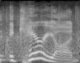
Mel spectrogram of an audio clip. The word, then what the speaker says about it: Icarion: The flying type EV name is Icarion, like Icarus.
